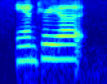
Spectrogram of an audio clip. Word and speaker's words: Andrea: Andrea, A-N-D-R-E-A. Last name is Mortellaro, M-O-R. T-E-L-L-A-R-O.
